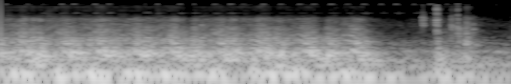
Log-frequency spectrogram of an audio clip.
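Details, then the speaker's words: Truck diesel unused for many years with a completely flat battery, cranked using a lithium jump starter: slow, labouring crank with a low uneven churn that never catches, then fades; no start. "The jump starter's doing its job, but the batteries, I got a battery that's just so flat dead."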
